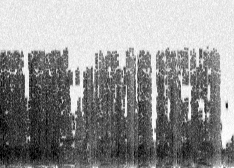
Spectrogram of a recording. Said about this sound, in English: Round of applause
